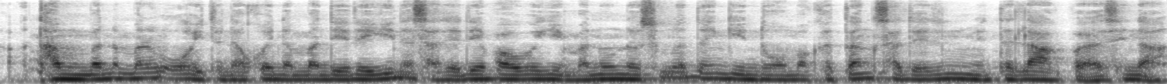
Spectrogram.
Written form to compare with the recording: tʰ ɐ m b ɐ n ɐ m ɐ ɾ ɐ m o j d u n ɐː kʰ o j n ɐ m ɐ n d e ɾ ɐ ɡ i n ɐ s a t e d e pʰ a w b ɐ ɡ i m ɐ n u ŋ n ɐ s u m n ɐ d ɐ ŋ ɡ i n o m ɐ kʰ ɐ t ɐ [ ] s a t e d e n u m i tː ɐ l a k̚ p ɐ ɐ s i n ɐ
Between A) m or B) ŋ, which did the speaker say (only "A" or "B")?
B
